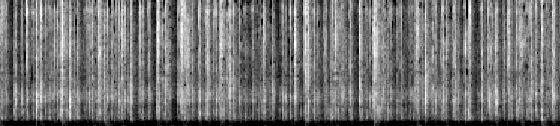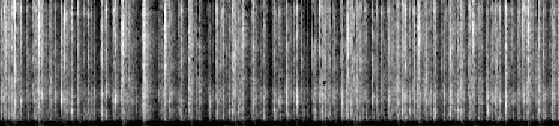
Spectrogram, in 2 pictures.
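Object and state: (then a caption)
Plastic mechanical keyboard. Fast two-handed typing with fingertips and long nails on the white plastic keycaps of a black plastic mechanical keyboard. A steady, dense stream of sharp, bright clicks and clacks continues throughout, with no low-end thump.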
